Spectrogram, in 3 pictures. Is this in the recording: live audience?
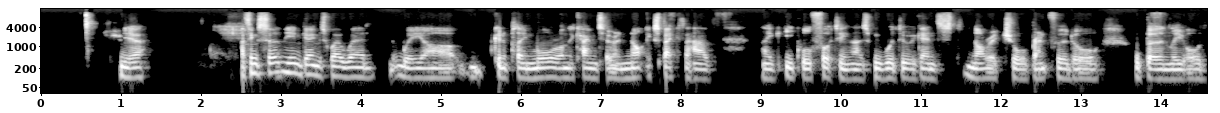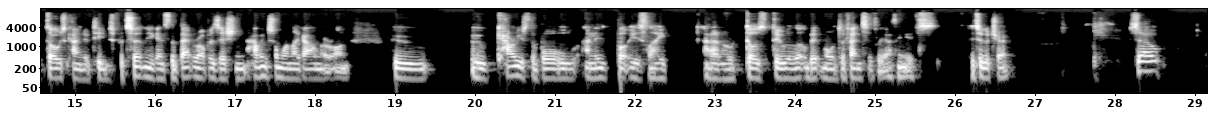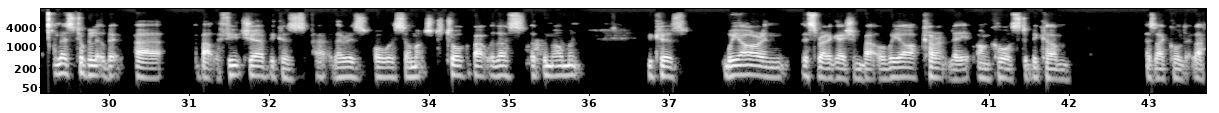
no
